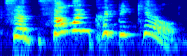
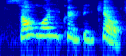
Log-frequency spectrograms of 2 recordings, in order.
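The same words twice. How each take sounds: First: High, loud alarmed announcement of danger; dramatic alarm. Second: Said in the usual way. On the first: Retold or imitated. Host quoting Scottish Parliament about seagulls, hammed-up alarm. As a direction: read the warning like a panicked official. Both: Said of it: "That's a quote from Parliament".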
